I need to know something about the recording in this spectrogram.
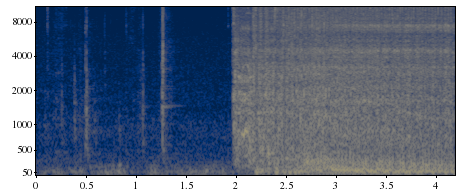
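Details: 1976 Harley XLCH Ironhead at rest: quiet fiddling, then fires straight up into strong even-beat idle without stumbling; starts and idles fine, though it misfires a lot when ridden.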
